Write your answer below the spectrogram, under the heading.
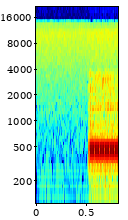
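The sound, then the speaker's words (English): A telephone rings with a single short electronic tone: a steady, clear mid-pitched note that starts abruptly after silence and cuts off just as sharply. “This other phone rings a lot.”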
